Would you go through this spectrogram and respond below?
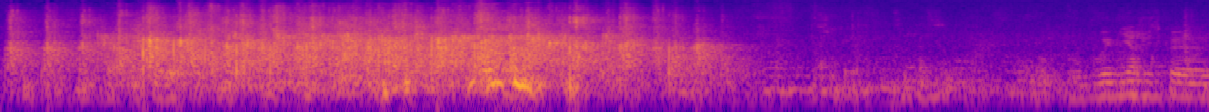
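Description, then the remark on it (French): An audience applauds loudly for people who took part in a film as they are invited up for a debate, a dense steady patter of many hands for about five seconds before it fades; a man's voice briefly begins speaking near the end. “si vous voulez venir nous rejoindre, aussi pour vous applaudir”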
